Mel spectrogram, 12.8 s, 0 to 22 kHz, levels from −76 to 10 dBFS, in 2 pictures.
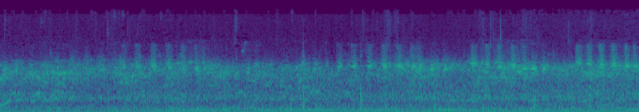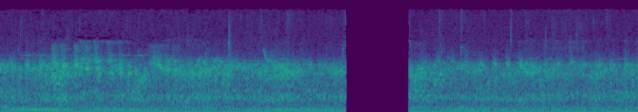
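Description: A rebuffering stall at 9.85 s drops the sound to silence for about 0.63 s, then it resumes exactly where it stopped: nothing skipped, unlike a dropout, only time added.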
